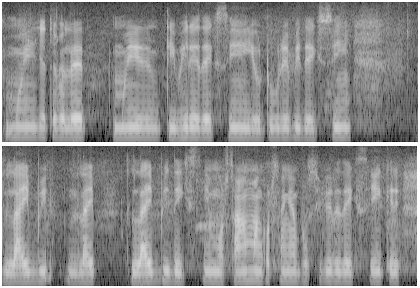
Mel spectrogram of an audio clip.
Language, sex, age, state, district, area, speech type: Odia, female, 30-45, Odisha, Balangir, urban, spontaneous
